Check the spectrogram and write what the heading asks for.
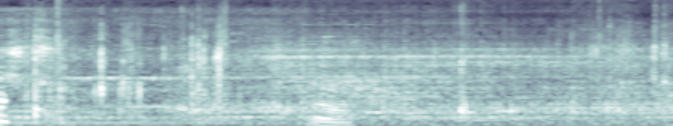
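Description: Quiet shop background with a few light clicks and taps of small goods being handled on the shelves, and a brief faint voice about two seconds in.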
